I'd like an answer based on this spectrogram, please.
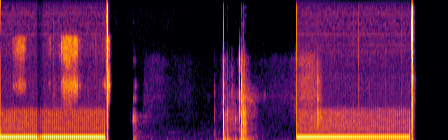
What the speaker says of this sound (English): I just gotta make a phone call real quick, guys.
